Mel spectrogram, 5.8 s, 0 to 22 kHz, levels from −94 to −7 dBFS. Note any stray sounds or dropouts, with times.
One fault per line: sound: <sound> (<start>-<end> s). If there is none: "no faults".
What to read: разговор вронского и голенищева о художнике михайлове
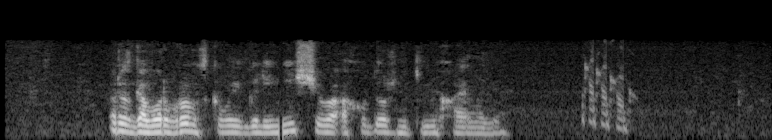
sound: dropout (2.1-2.1 s)
sound: chirp (4.4-4.8 s)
